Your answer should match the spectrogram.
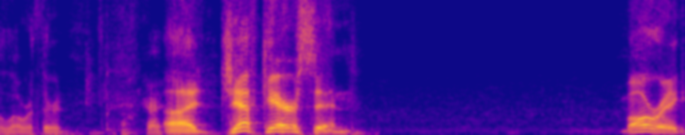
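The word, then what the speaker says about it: Moehrig: Morig is pronounced Marriage.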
